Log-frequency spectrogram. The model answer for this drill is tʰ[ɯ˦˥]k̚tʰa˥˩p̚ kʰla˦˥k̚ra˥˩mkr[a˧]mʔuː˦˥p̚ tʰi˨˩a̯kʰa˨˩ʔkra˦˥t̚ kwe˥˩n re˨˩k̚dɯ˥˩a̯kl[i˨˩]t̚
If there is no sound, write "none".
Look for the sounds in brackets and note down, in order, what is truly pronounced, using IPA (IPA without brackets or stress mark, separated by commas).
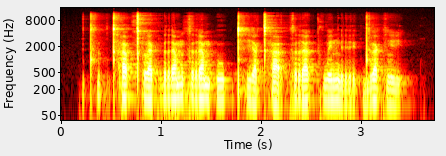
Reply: ɯ˦˥, a˥˩, i˨˩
